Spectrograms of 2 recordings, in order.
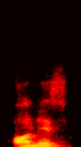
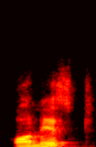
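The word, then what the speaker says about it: honest: পূর্বে এ না এন যেমন হি is dash অনেস্ট ম্যান হি is dash অনেস্ট ম্যান এগুলো স্যার যখন ফ্রি ক্লাস নিয়েছিল তখন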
